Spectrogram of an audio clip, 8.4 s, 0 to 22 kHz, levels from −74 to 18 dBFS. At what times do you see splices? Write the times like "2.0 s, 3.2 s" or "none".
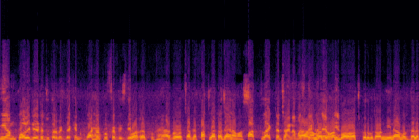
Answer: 3.2 s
